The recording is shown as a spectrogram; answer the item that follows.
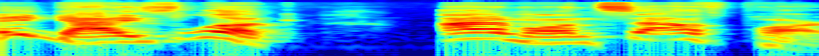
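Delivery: very high, chipper, pleased and thrilled. Mocking how Charlie Kirk reacts to being satirized: imitating Charlie Kirk acting happy. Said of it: "he's just ignoring the satire and being like".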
